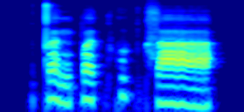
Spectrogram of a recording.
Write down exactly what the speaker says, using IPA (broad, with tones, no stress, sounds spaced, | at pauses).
t̪ ɐ˨˩ n p ɐ˨˥ t̚ kʷ ɪ˧ k̚ t͡s aː˨˩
